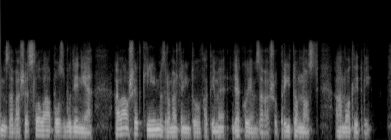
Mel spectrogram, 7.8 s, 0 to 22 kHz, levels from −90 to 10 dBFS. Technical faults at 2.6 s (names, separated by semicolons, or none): AMR wideband (HD Voice) codec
